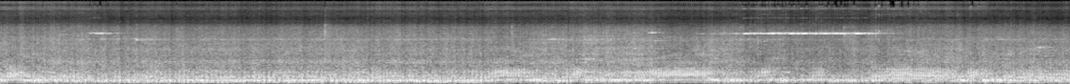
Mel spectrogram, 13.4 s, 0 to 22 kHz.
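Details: Pantra-type motorcycle with primary-type stator, previously very hard starting, now starts easily after converting to a Lihua 4-pin CDI; smooth, continuous low engine note, no ticking or misfire. Normal running.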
